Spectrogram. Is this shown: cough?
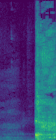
yes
